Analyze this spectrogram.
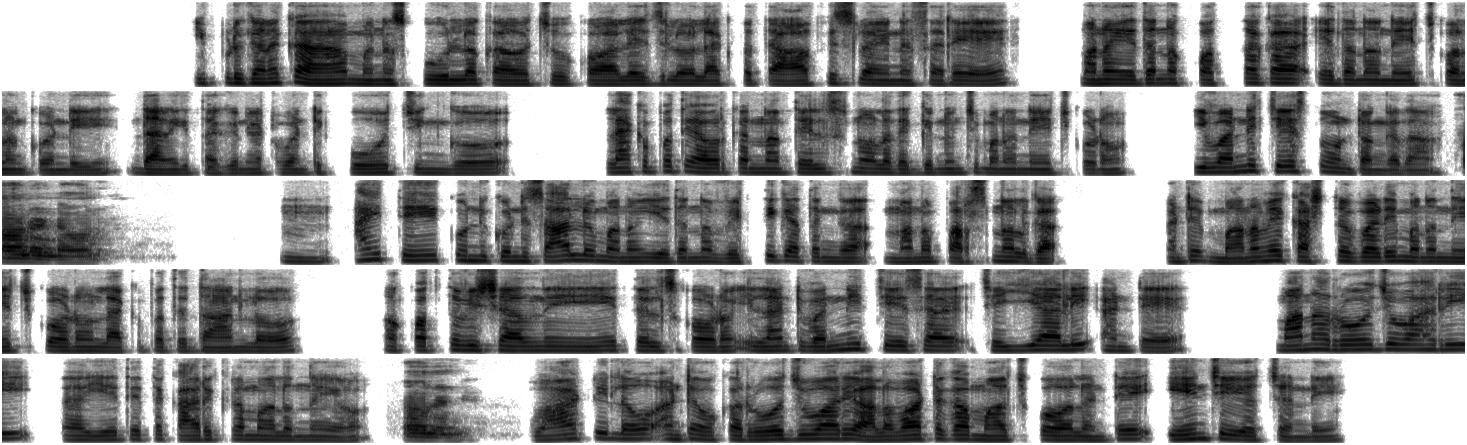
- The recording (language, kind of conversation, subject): Telugu, podcast, స్వయంగా నేర్చుకోవడానికి మీ రోజువారీ అలవాటు ఏమిటి?
- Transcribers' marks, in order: in English: "ఆఫీస్‌లో"; other background noise; in English: "పర్సనల్‌గా"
